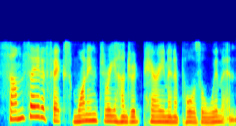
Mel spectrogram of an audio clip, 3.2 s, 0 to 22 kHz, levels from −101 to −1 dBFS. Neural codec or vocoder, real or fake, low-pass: autoencoder, 48 kHz, 32 numbers a frame, DAC-VAE, trained on Japanese speech; fake; 5.4 kHz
